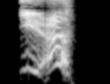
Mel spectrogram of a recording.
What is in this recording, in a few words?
Battle Shout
